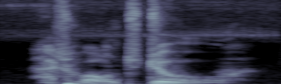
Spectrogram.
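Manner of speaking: severe, stern, whispered and hushed. Reading a story, one character rejects another's account: stern. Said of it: "said Gandalf sternly".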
